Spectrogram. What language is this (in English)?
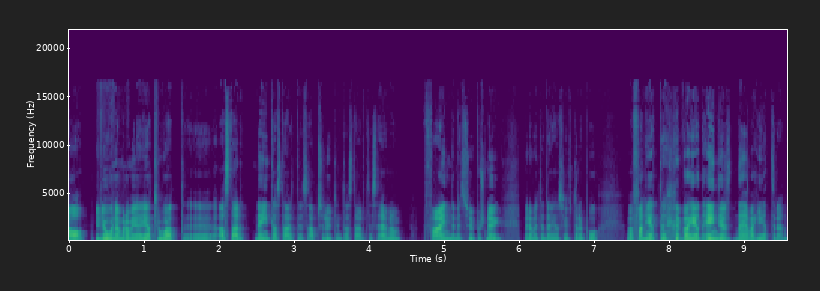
Swedish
